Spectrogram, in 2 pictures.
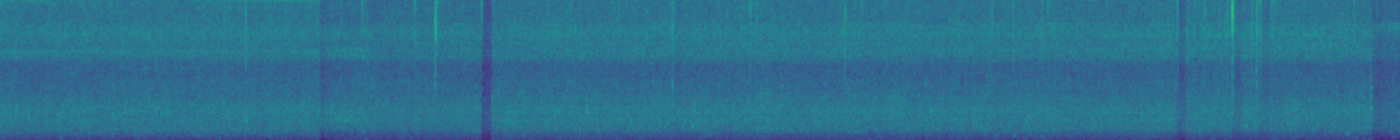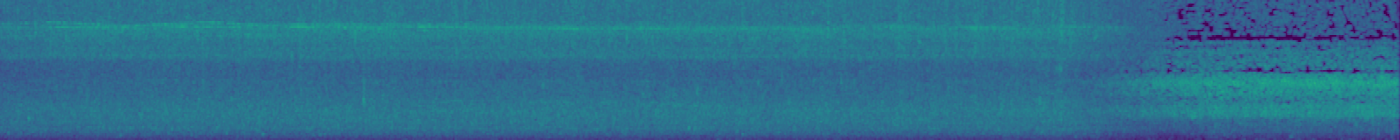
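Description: Steady rushing of flowing water, like a forest stream, with a few faint clicks in the first half; the sound changes character a little before the end.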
